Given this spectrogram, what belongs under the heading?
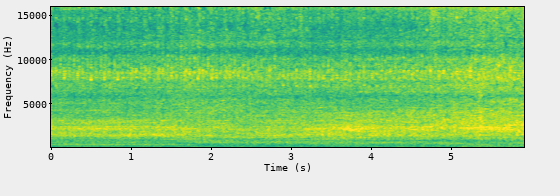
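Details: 2022 BMW X6M Competition V8 at warm idle with a low rumble and a faint, loose pulsing noise of about three beats a second; it appears once the engine reaches 210 degrees, not when cold, and is loudest at the front. Cause unknown.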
